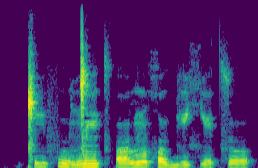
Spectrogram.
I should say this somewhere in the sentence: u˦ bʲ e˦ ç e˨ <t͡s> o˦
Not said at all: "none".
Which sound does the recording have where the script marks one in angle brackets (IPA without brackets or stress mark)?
t͡s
